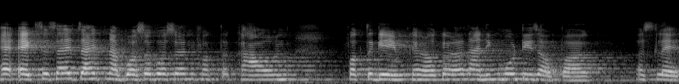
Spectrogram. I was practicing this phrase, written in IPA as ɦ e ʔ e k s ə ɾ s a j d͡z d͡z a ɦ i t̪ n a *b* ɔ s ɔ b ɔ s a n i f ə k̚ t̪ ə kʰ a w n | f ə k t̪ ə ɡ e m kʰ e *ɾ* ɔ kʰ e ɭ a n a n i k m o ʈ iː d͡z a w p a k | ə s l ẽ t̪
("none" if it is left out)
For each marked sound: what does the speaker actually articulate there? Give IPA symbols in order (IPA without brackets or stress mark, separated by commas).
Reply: b, ɭ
